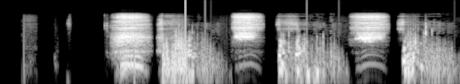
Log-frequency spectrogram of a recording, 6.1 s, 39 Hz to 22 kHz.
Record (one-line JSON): {"exhalation_length": "6.1 s", "exhalation_amplitude": 16467, "exhalation_signal_mean_std_ratio": 0.57, "survey_phase": "alpha (2021-03-01 to 2021-08-12)", "age": "18-44", "gender": "Male", "wearing_mask": "No", "symptom_none": true, "smoker_status": "Never smoked", "respiratory_condition_asthma": false, "respiratory_condition_other": false, "recruitment_source": "REACT", "submission_delay": "2 days", "covid_test_result": "Negative", "covid_test_method": "RT-qPCR"}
